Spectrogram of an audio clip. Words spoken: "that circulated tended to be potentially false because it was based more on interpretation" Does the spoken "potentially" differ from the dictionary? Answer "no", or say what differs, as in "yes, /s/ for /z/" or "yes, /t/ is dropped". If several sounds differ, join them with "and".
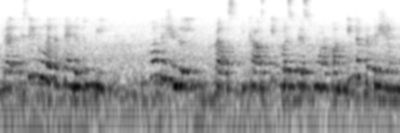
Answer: yes, /n/ is dropped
